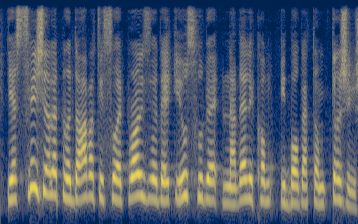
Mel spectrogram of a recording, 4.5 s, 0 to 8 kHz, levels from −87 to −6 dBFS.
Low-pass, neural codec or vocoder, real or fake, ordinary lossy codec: 7.2 kHz; codec, 16 kHz, 1 kbps, FunCodec, trained on Chinese and English, 50 frames a second; fake; none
